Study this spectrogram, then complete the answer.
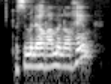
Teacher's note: sembunyikanlah atau ringankanlah sifat takrir ketika mendapati huruf ro itu tasdid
